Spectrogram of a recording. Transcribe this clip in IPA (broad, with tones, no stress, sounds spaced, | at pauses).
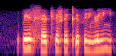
p eː˧˥˧ z x ɛː˨˦ ʈʰ ɪ˧˥˧ z ɽ e˥˩ kʼ ɪ˧˩˧ θ iː˧˩˧ ʎ ɭ i˧˥˧ ʎ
